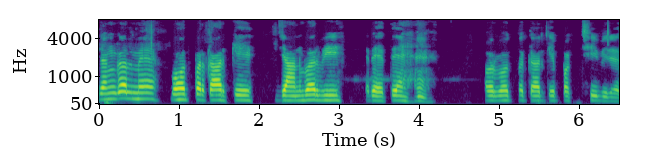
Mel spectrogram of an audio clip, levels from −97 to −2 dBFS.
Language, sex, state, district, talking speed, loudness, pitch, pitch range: Hindi, male, Bihar, Lakhisarai, 155 wpm, -19 LUFS, 170 Hz, 165-195 Hz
